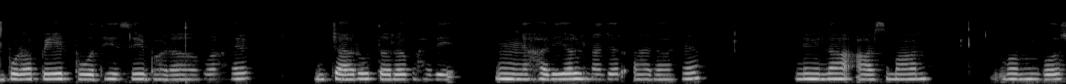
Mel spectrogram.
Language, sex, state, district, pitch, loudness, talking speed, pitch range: Hindi, female, Chhattisgarh, Bastar, 245 Hz, -25 LUFS, 110 wpm, 235-250 Hz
